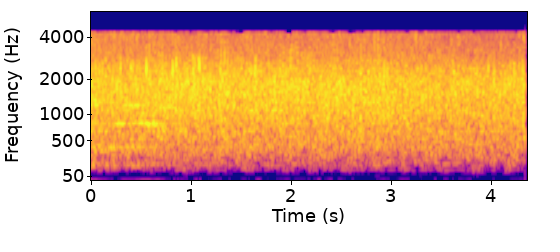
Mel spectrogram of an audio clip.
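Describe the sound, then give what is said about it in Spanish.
Applause from a church audience during a sermon: a steady, even wash of many hands clapping, sustained at a constant level from start to finish without distinct individual claps standing out. “Dele ese aplauso fuerte al Señor.”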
